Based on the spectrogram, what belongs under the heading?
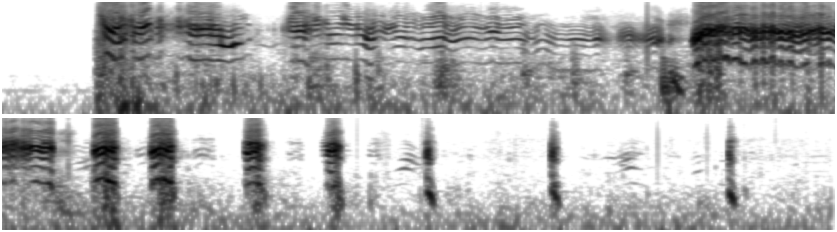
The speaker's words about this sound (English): But what happens if a male grabs a juvenile and holds it to the ground? The male makes no sound at all, but the juvenile gives a pitiful scream and then makes a sort of yacking sound after the male turns it loose.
